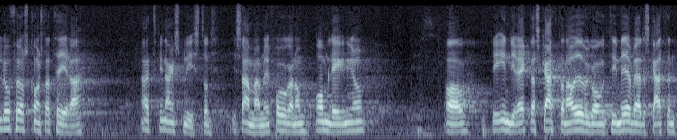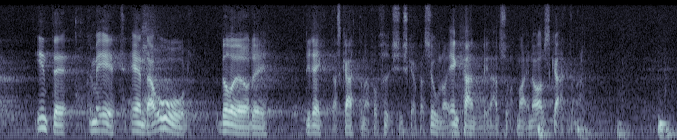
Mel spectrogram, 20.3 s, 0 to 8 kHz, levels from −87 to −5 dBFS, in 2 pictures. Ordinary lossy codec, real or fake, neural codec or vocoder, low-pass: none; real; none; 7.2 kHz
